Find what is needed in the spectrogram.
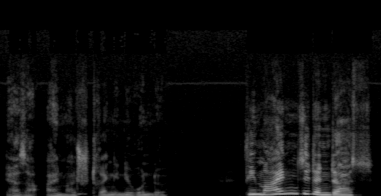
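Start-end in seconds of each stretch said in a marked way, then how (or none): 2.4-3.7 high, louder disbelieving question; taken aback, voice raised; incredulous. A narrator's reading. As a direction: ask as if you can't believe it. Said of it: "fragte Lilith ungläubig".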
